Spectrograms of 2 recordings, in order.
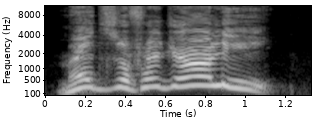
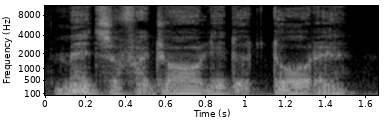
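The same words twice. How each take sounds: First: Much higher and louder bellow; full shout of the order. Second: Much softer and lower, hushed; mock-confidential hush. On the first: Acted. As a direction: yell the order across the room. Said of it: "gridò". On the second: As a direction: murmur it like a secret. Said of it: "a bassissima voce".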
